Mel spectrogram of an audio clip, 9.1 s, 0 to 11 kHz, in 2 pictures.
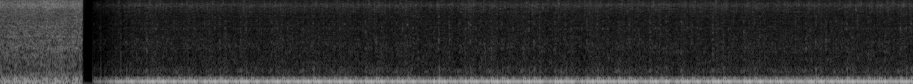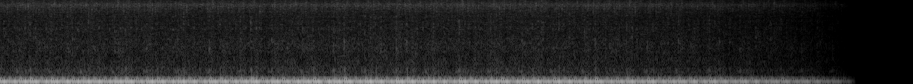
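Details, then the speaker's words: Jaguar 420 petrol engine idling after replacing a tappet bucket with a wider one to cure a tappet knock; steady even low rumble, no more tapping, runs well. "Runs well. Sounds good. No more tapping. Success."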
